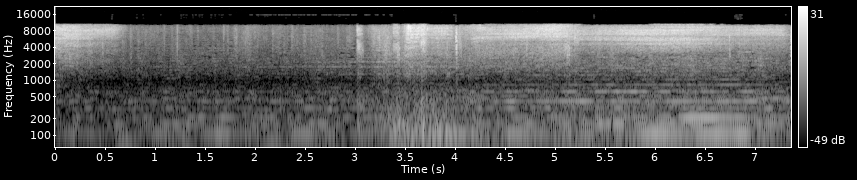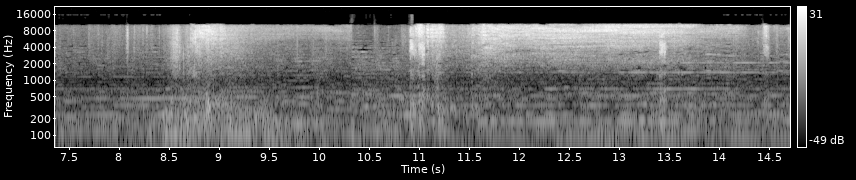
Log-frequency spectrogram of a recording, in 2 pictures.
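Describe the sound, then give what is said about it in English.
A cobra hisses in several sharp, breathy bursts, fairly loud, with pauses between them, while confronting a group of meerkats, over a steady low musical drone. No one speaks. “Outmaneuvered, the cobra bows its head and retreats.”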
